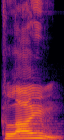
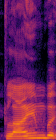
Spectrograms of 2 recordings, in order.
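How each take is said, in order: First: The b sound is silent at the end. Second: The b sound is pronounced at the end. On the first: The speaker calls it right. "ये right pronunciation है, बी silent होता है" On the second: The speaker calls it wrong. "ये wrong pronunciation है"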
